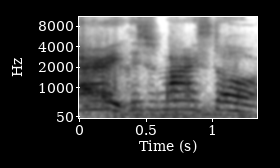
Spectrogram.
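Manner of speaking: high-pitched cartoon voice. Picturing a crossover where Krusty complains: imitating Krusty. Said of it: "Krusty's like".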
